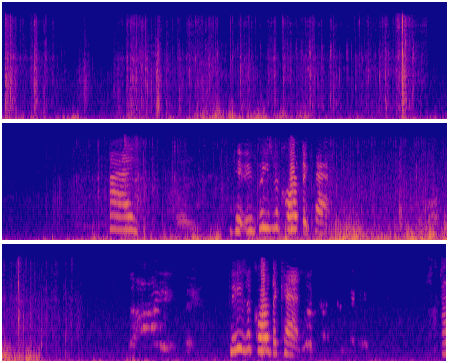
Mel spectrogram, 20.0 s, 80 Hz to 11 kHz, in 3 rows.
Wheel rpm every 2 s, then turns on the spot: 0, 0, 0, 0, 0, 0, 0, 0, 0, 0.
none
